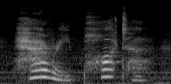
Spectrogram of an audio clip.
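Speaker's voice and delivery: high-pitched creature voice. Narrator reads the creature greeting Harry Potter, in a high-pitched Dobby voice. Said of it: "said the creature in a high-pitched voice".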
